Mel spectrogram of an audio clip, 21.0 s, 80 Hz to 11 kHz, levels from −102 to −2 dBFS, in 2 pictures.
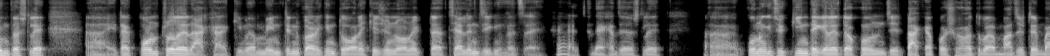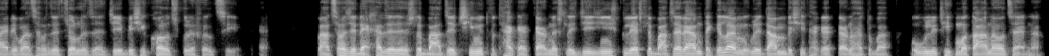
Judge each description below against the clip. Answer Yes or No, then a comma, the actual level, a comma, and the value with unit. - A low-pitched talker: Yes, low, 110 Hz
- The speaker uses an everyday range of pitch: No, narrow, 2.0 semitones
